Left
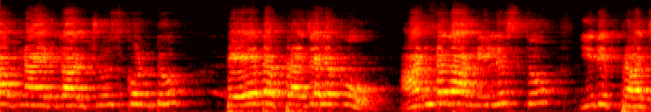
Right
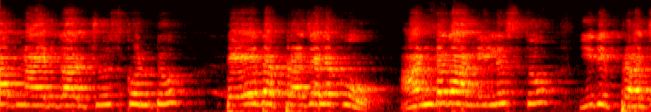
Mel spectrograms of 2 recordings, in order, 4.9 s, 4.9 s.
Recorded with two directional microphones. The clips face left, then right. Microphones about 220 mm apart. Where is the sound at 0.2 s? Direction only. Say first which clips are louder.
Right 1 dB; 45° right (ahead or behind).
